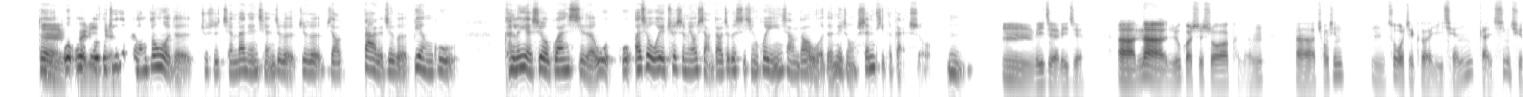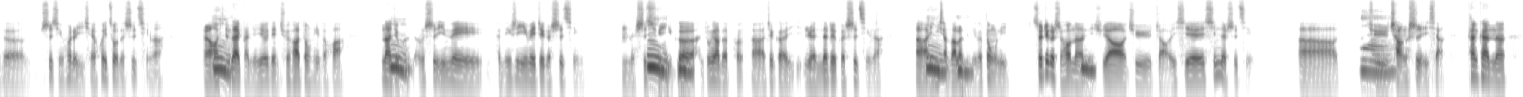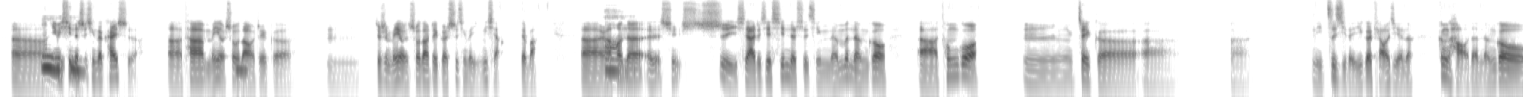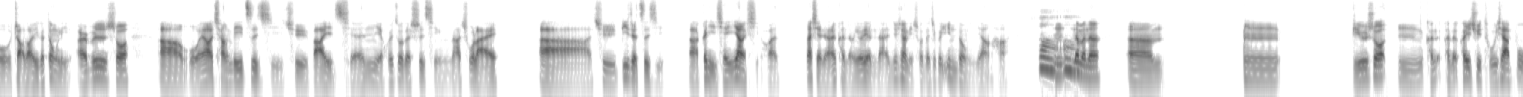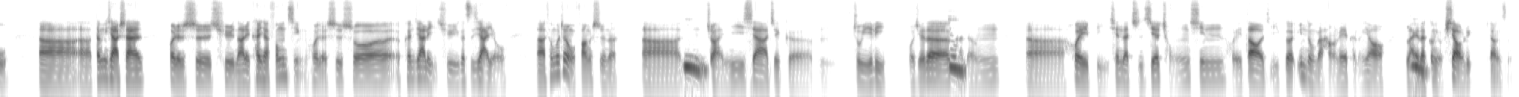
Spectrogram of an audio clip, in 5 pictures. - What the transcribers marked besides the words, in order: other background noise
- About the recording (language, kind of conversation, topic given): Chinese, advice, 为什么我在经历失去或突发变故时会感到麻木，甚至难以接受？
- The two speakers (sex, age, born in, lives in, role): female, 40-44, China, United States, user; male, 30-34, China, United States, advisor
